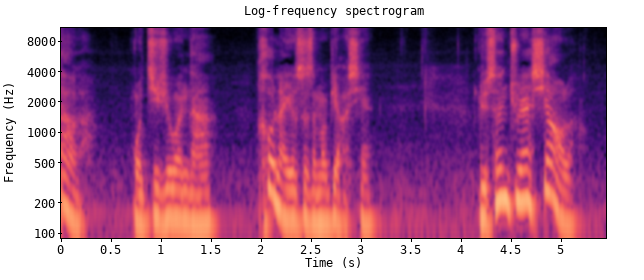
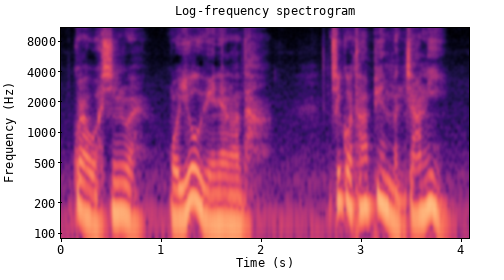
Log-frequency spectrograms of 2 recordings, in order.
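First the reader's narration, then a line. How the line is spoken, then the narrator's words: Sighing. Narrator (Chinese): 女生叹了一口气说道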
